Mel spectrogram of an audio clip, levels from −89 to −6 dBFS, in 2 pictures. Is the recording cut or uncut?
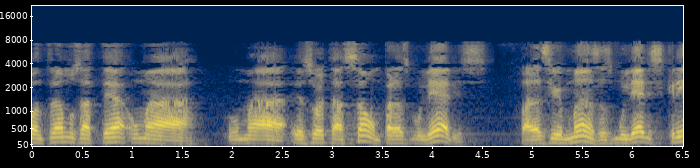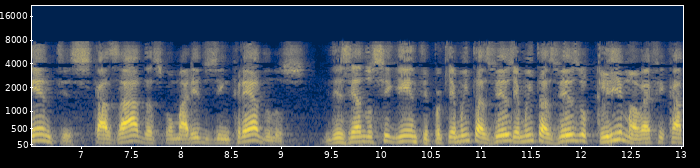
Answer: cut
